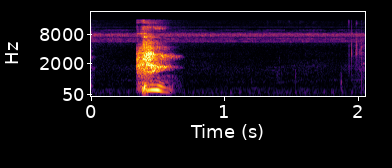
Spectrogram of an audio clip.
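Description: A person clears their throat once with a short cough about half a second in.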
